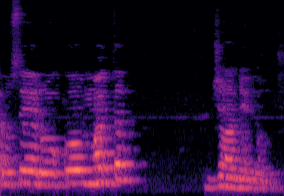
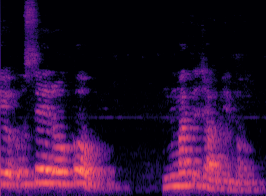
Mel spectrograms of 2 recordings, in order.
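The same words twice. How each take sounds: First: The pause comes after 'mat'. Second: The pause comes after 'roko'.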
